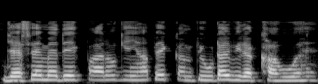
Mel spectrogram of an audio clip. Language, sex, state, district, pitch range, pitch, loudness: Hindi, male, Madhya Pradesh, Katni, 185-210 Hz, 200 Hz, -16 LUFS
